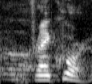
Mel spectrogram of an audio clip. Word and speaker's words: Francor: How do you pronounce the last name? Francor.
